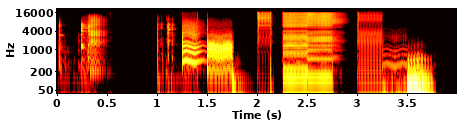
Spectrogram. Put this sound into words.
Abstract Percussion Loop made from field recorded found sounds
